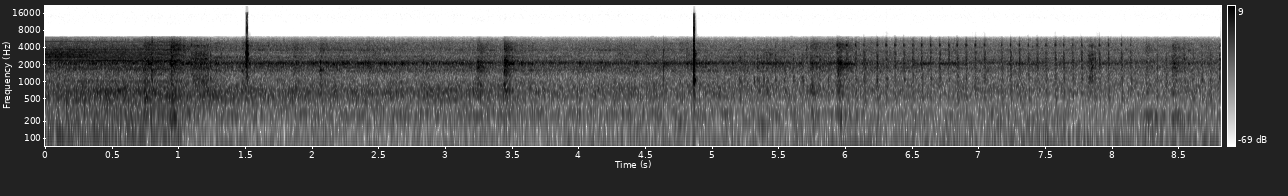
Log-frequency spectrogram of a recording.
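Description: Regional passenger train rolling away along the track, its steady running noise fading, with a thin steady high whine and a few sharp clicks of the wheels over the rail joints.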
